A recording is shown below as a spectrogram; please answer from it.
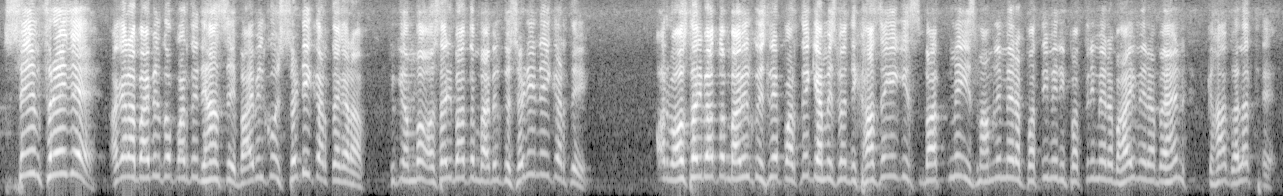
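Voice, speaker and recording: A male pastor delivering a sermon in a strikingly high, bright and forceful voice. He hammers points home through repetition and rhetorical questions. He drops to low, quiet asides before rising back into loud exhortation. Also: quick pace, poor audio.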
